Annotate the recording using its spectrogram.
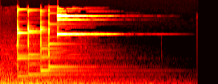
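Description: Electronic intro jingle ending on a cluster of bright chime notes struck about half a second in, which ring and fade out over a dying low rumble.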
